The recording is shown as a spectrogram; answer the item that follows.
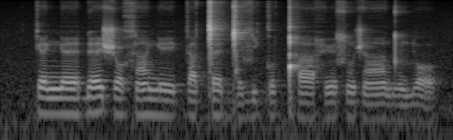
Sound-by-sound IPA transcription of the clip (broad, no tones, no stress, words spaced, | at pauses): kɛ ŋɛːɗɛʃɔ xãŋeː kaǀɛɡ͡ǀo zʲeɡoǃʰaː hʏːsõʃãːdõ ʎɔ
